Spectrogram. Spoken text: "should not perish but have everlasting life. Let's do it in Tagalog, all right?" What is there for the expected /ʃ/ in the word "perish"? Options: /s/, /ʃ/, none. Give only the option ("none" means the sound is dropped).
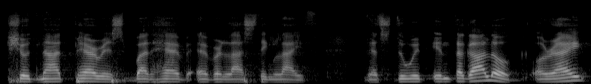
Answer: /s/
